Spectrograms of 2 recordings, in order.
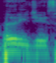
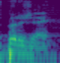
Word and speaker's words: Buttigieg: Talking about booty juice on TV. Come on, you hired the guy for the job. It's Buttigieg.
